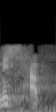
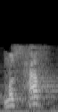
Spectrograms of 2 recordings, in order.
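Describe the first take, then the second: First: The first vowel is an i sound. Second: The first vowel is an u sound. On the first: "di kasrah ini adalah bahasa yang masyhur" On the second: "pengucapan dengan di dhammah mimnya"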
